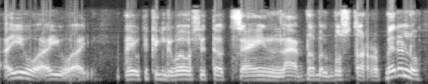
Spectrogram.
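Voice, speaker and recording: A young Egyptian man giving excited commentary over his own football video game play, cheering, groaning and arguing with the game. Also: mid-range voice, very fast, no echo, lo-fi sound. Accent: Egyptian Arabic. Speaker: gaming YouTuber. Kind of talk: live gameplay commentary.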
